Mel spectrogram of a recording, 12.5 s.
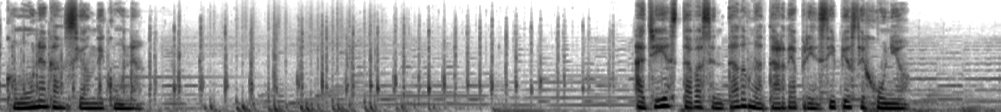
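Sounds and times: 
horse hooves clip-clopping on dirt: 0.0 - 8.5
speech: 0.2 - 2.0, 8.1 - 11.5.

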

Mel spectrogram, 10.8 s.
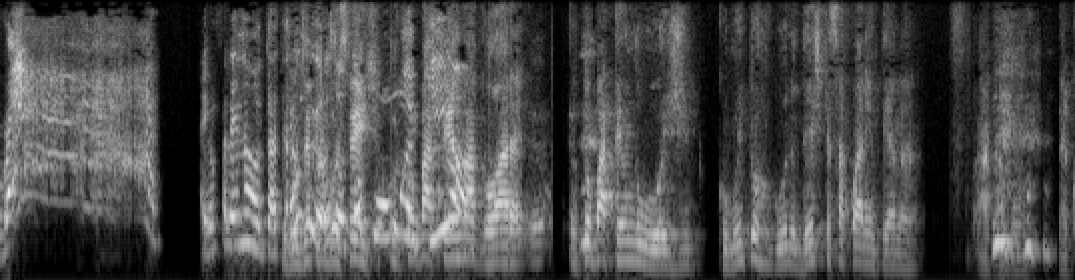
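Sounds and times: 
speech: 0.0 - 0.4, 2.0 - 10.7
cat yowling from another room: 0.0 - 1.6
laughter: 2.9 - 6.6, 9.8 - 10.7.

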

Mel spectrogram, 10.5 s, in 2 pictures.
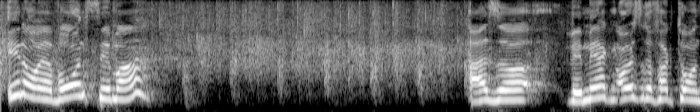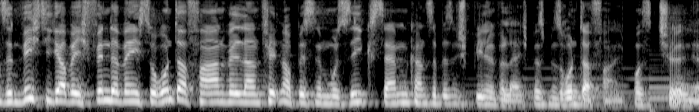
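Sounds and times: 
speech: 0.0 - 1.2, 3.5 - 10.4
audience applause: 0.0 - 5.0.

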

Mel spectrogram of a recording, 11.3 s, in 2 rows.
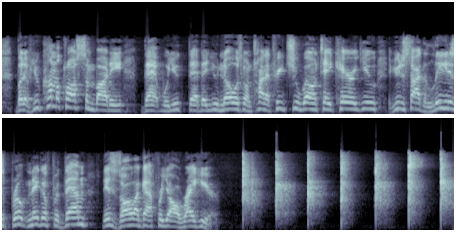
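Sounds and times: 
speech: 0.2 - 8.4
hand claps: 8.6 - 11.2.

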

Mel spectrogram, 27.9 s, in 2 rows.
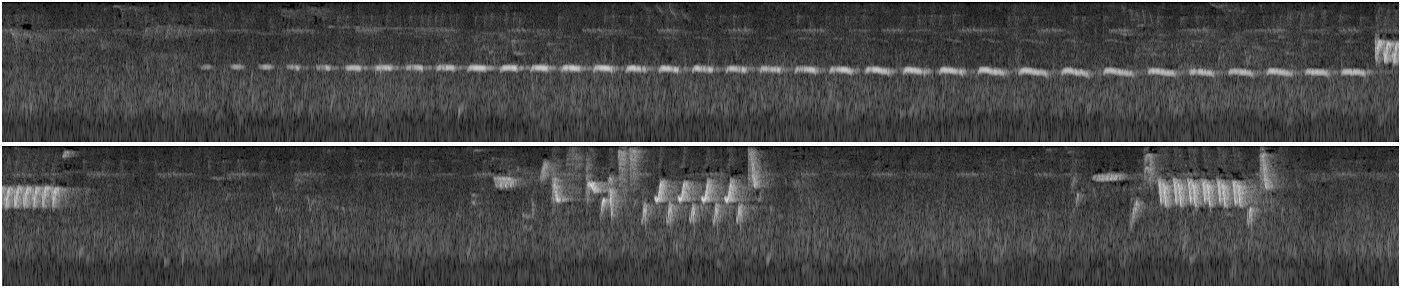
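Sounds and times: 
nightingale song: 1.0 - 14.8, 18.6 - 22.1, 23.7 - 27.3.

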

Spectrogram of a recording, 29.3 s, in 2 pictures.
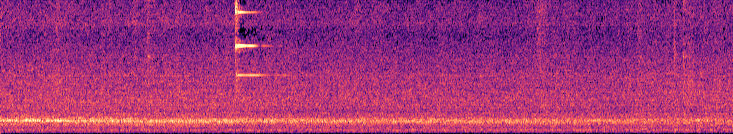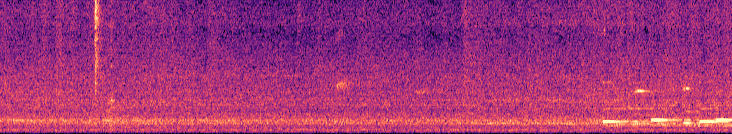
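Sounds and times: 
Osaka Imazatosuji line subway train rumble: 0.0 - 29.3
short bright tones: 26.7 - 29.3.

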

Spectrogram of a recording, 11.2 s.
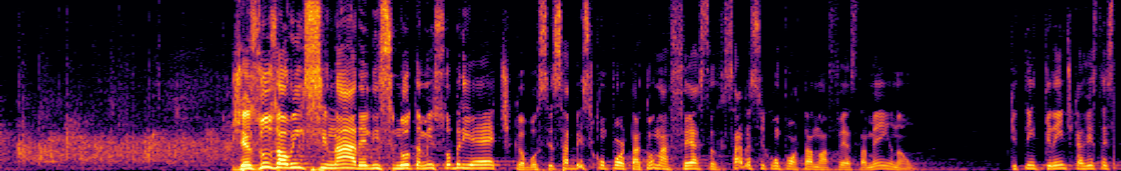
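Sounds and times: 
crowd clapping: 0.0 - 3.5
speech: 2.3 - 9.2, 10.1 - 11.2.

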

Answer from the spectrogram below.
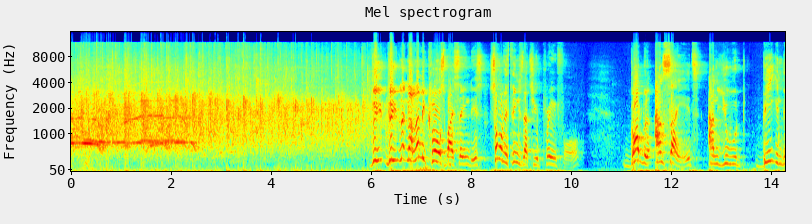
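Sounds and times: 
audience clapping: 0.0 - 6.4
speech: 6.3 - 10.0, 11.2 - 14.2.

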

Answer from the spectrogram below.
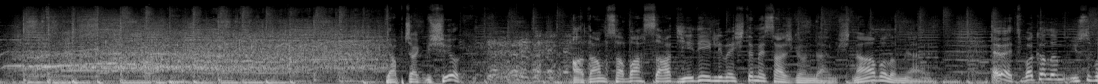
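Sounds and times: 
applause sound effect: 0.2 - 3.9
speech: 3.9 - 10.9
laughter: 4.6 - 6.3.

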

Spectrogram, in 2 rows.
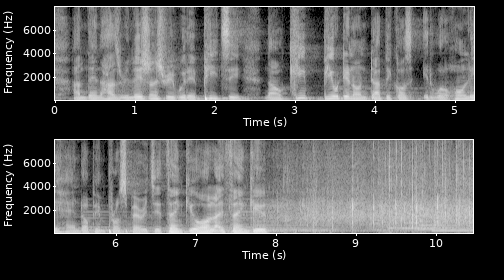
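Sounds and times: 
speech: 0.2 - 8.3
audience clapping: 7.7 - 10.4.

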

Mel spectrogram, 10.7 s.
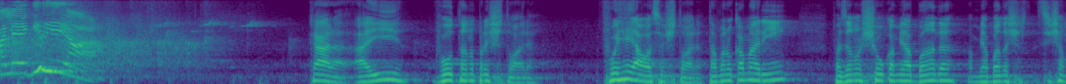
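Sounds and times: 
applause: 0.0 - 3.0
speech: 3.1 - 10.6.

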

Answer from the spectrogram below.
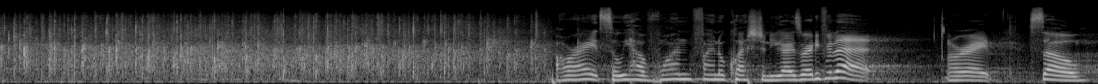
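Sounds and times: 
audience applause: 0.0 - 5.6
speech: 5.6 - 8.8, 9.4 - 10.9.

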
